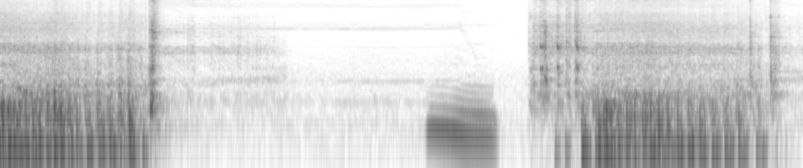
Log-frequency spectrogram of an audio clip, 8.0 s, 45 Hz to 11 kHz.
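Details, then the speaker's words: Suzuki SV650 that starts, runs a second, then dies: engine catches briefly, stalls within seconds, cranks and refires; fuel delivery fault, suspected low fuel, fuel pump in tank to be checked, problem not fixed. "Not convinced. It's entirely possible we've got very little fuel in it and we're running the fuel out of the tank up. So, No, I don't think we've fixed the problem there."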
